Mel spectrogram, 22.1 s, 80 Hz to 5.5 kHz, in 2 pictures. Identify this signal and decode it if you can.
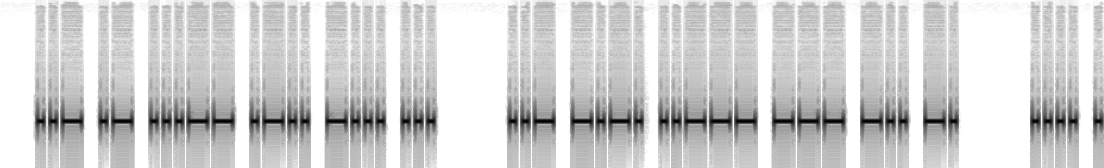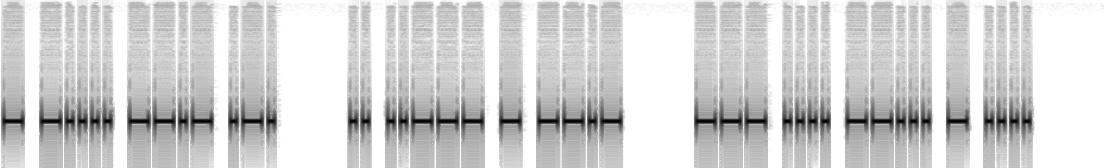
Morse code, heard as a keyed tone, about 19 wpm, 800 Hz. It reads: UA3LBS UC2ODN HA6QR I2TQ OH7TH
